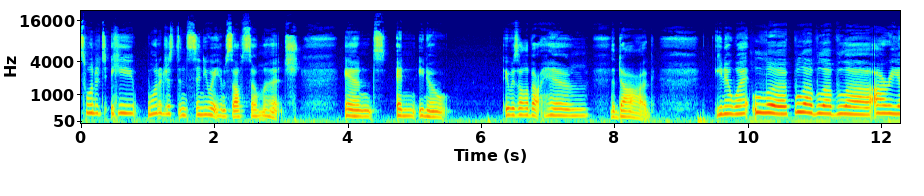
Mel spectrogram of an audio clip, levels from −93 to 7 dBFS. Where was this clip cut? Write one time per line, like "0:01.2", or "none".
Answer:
0:04.6
0:07.9
0:10.0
